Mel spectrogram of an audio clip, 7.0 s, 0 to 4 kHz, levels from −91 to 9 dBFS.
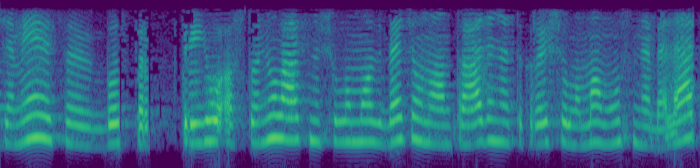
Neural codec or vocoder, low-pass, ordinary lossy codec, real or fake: none; 3.6 kHz; AAC, 16 kbps; real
